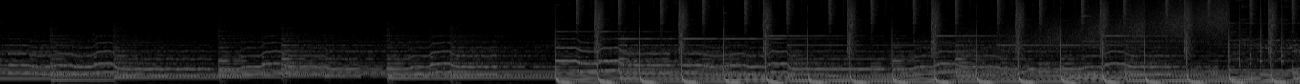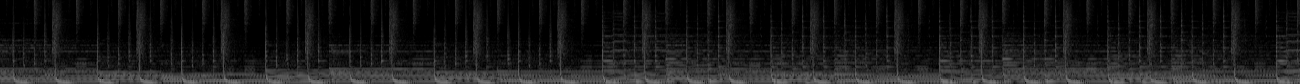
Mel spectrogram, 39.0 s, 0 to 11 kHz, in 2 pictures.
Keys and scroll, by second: 5.2 shift+d, 29.2 8, 29.6 Tab, 29.9 8, 30.4 Return.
